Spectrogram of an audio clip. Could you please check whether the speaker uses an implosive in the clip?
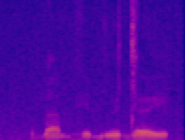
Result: yes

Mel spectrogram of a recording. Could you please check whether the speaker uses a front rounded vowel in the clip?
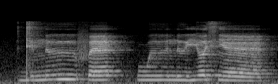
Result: no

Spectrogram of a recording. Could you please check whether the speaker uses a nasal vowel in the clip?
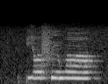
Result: yes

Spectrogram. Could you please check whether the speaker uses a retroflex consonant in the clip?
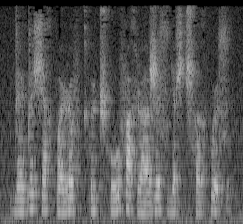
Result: yes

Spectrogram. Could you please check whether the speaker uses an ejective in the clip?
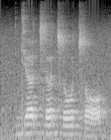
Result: no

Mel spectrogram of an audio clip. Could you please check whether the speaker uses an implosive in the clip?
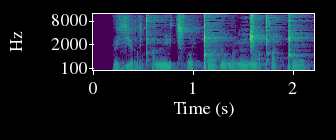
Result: yes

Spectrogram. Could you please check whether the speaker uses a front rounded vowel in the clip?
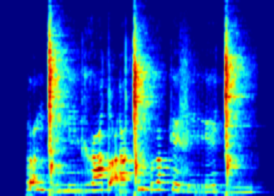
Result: no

